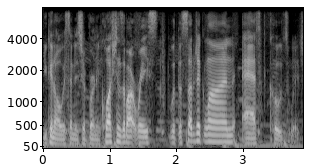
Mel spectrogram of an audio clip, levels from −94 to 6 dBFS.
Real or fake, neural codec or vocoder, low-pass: real; none; 7.2 kHz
